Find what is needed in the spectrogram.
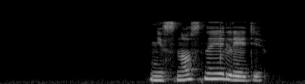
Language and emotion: Russian, neutral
